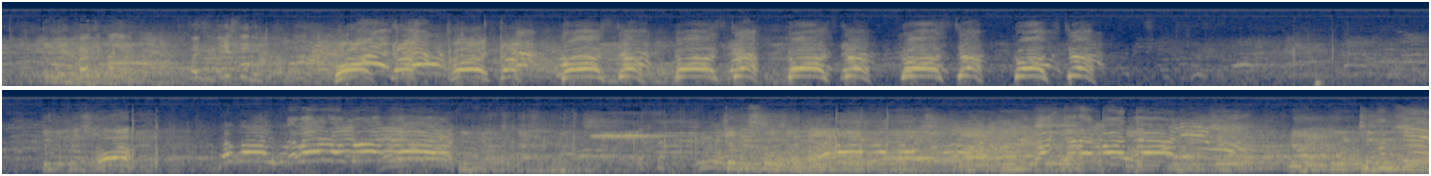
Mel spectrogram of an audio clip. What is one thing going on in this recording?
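A crowd shouts and cheers in a large echoing arena.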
